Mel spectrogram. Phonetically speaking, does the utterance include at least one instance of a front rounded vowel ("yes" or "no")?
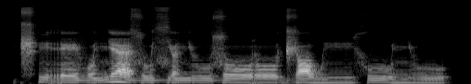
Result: no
